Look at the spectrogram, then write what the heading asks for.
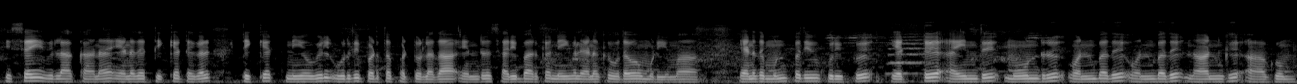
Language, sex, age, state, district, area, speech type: Tamil, male, 18-30, Tamil Nadu, Madurai, urban, read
